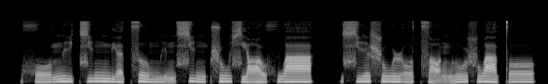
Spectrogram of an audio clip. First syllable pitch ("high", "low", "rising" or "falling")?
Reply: rising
